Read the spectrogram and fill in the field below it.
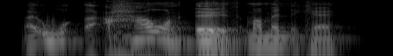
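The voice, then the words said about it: Raised, loud exasperated voice. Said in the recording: “raising my voice.”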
